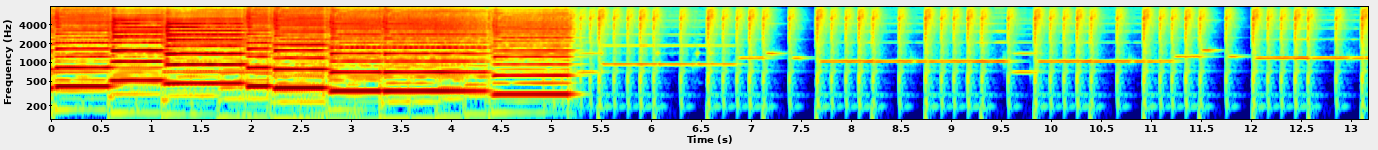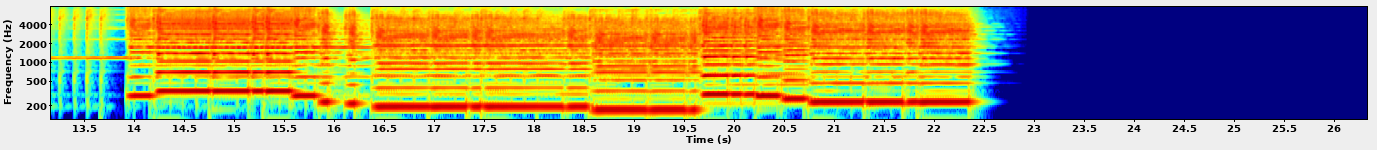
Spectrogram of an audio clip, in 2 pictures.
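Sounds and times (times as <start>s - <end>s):
alto saxophone: 0.0s - 5.5s, 13.9s - 22.6s.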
